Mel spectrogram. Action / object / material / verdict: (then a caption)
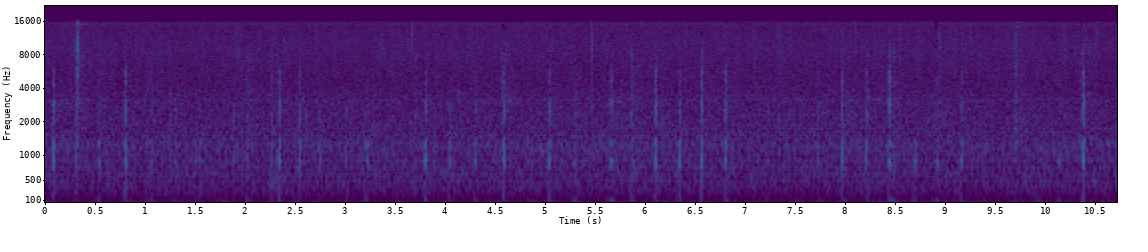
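tap / plastic over-ear headphones / plastic / none. Fingertips tap the earcups of white and black plastic over-ear headphones held in both hands, producing about 27 quiet, dry, hollow clicks with no ring. The clicks sit mostly around the midrange with some bright edges, over a faint, steady hiss.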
